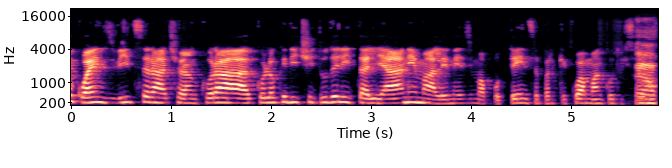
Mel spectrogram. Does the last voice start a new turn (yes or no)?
no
